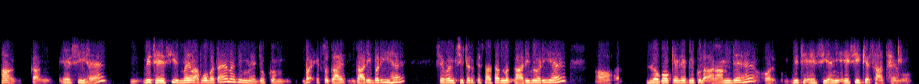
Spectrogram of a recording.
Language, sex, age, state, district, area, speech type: Urdu, male, 30-45, Uttar Pradesh, Gautam Buddha Nagar, urban, conversation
